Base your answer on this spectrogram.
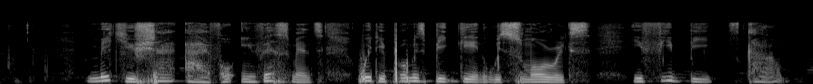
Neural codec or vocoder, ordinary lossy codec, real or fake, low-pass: none; none; real; 7.2 kHz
